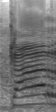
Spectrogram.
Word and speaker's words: Carlito: It's Carlito.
